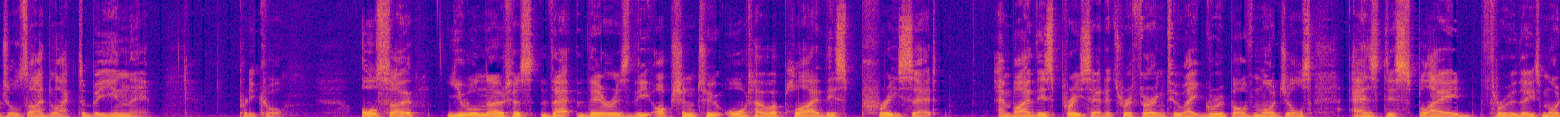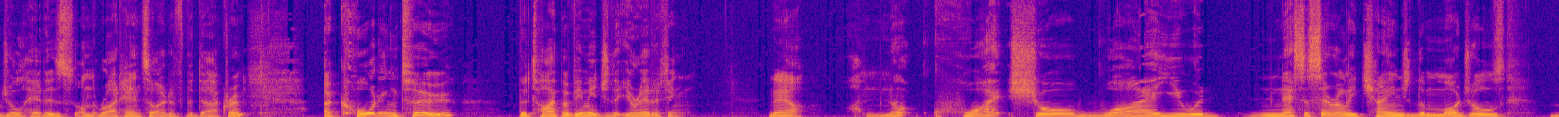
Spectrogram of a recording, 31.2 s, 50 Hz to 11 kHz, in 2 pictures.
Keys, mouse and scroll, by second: 19.4 click, 24.9 click, 26.7-27.8 drag.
